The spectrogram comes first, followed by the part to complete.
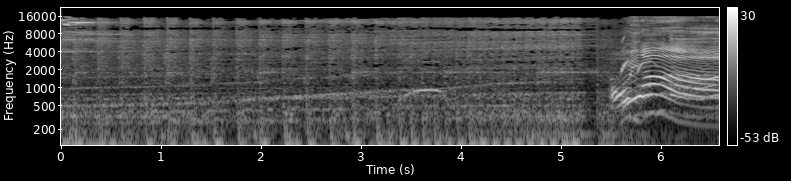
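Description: Electronic dance music with a steady beat and a slowly rising synth tone, which cuts off about five seconds in. Women's voices then exclaim in admiration.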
